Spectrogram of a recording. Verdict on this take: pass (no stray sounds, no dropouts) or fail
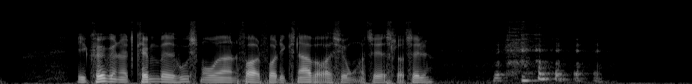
fail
